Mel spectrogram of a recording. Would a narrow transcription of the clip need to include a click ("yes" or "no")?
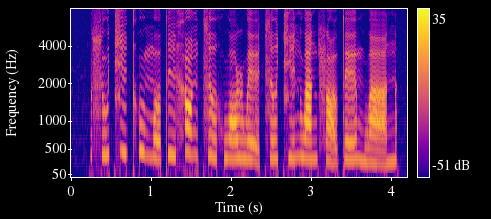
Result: no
